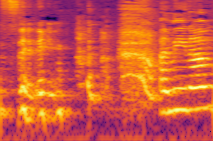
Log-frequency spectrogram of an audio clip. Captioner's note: laughing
